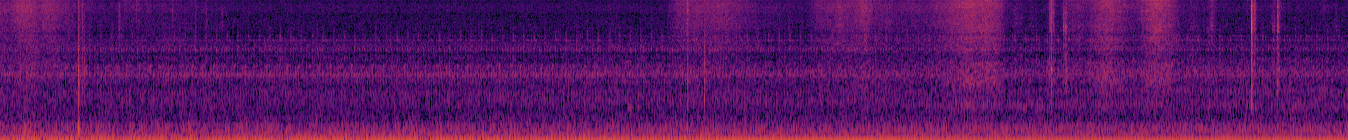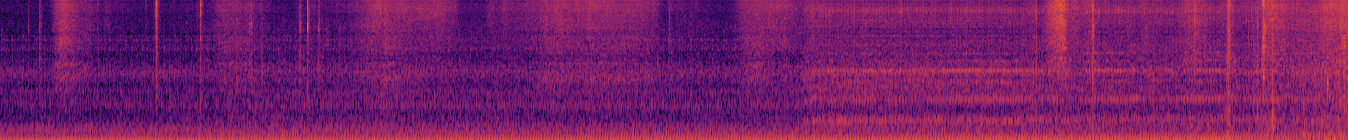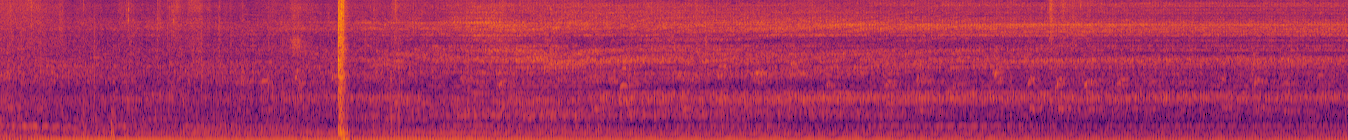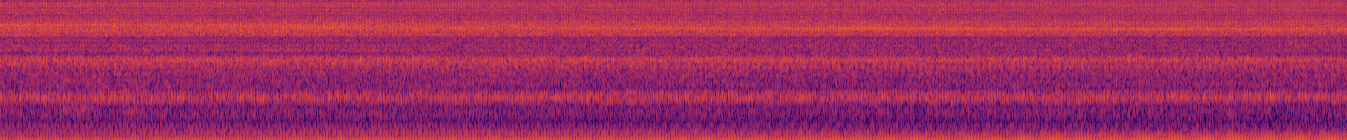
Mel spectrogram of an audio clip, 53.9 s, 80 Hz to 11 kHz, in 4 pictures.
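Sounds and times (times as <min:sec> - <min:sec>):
diesel engine idling: 0:00.0 - 0:53.9
sharp thump: 0:30.3 - 0:30.6.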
